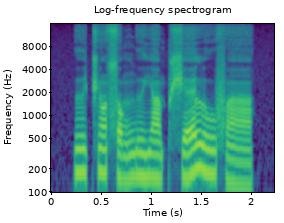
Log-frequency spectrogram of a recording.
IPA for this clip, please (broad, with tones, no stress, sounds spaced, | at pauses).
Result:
ɨ˧ t͡ʃ ɔ̃˧ s ɔ˨ ŋ ɨ˨ j ã˨ p ʃ ɛ˨˦ l u˧ f ã˨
